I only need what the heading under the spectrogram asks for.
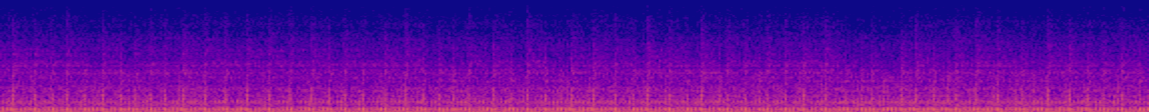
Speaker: well that was easy enough one good kick and it started right up doesn't sound bad uh i know the camera is going to pick up more noise than what i'm hearing but it's not knocking i can't hear the needle bearings or anything good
